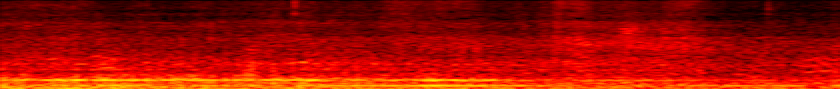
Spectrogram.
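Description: A road vehicle's engine running close by, a steady low hum that slowly fades, over traffic rumble.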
